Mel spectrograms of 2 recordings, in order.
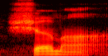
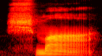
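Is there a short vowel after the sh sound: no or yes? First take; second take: yes; no. First: A short vowel is heard after the sh sound. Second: The first vowel is dropped, giving one compressed syllable. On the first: The speaker calls it right. "it needs to have at least a little bit of sound there" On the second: The speaker calls it wrong. "this gets really compressed, this uh, first syllable, so it almost sounds like shma"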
